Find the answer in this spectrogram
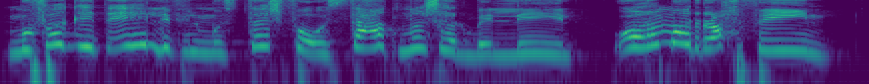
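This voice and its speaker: An upset young woman fires off sharp questions in an Egyptian Arabic accent, voiced by a woman narrating a story. Her voice sits high and rushes along. The recording is dry. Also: dry recording, lightly acted. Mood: agitated.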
